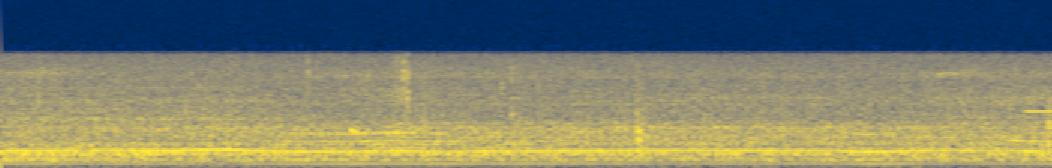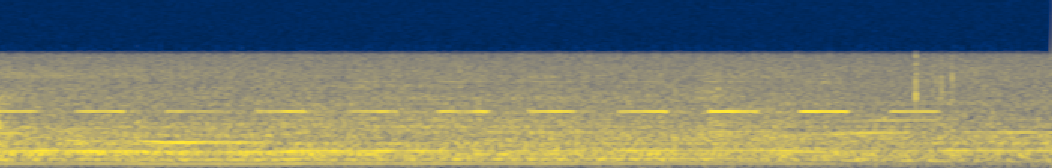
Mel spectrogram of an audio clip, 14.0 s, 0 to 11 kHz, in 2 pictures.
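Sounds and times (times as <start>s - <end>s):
engine running: 0.0s - 14.0s
backup alarm beeping: 6.8s - 13.3s.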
